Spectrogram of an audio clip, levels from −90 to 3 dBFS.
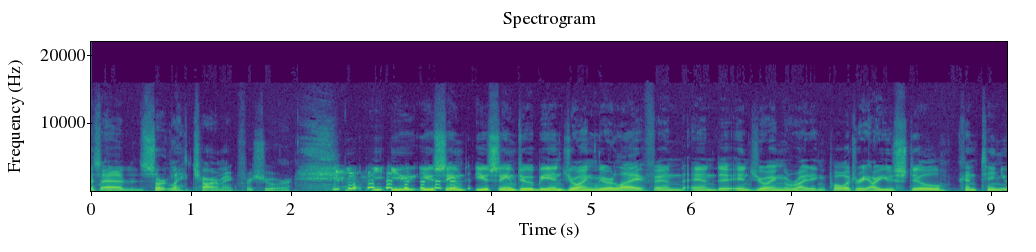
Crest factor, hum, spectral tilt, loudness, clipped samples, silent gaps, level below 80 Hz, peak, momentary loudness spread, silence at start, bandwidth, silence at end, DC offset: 16 dB; none; -5.5 dB/octave; -16 LUFS; under 0.1%; none; -40 dBFS; 0 dBFS; 10 LU; 0 s; 14.5 kHz; 0 s; under 0.1%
